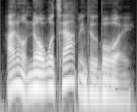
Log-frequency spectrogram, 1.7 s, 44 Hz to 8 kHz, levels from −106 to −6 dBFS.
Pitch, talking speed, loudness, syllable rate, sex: 120 Hz, 280 wpm, -16 LUFS, 6.6 syllables/s, male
